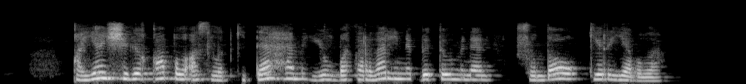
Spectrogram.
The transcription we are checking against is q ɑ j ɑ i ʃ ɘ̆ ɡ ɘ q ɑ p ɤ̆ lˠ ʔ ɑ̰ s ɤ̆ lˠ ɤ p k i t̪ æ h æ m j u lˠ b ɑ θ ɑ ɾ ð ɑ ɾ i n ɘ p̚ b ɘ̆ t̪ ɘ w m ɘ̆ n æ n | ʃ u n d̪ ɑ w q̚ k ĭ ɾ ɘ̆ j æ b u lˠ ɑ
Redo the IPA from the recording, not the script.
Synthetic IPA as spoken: q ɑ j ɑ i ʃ ɘ̆ ɡ ɘ q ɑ p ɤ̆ lˠ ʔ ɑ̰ s ɤ̆ lˠ ɤ p k i t̪ æ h æ m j u lˠ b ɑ θ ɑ ɾ ð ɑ ɾ i n ɘ p̚ b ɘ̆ t̪ ɘ w m ɘ̆ n æ n | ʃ u n d̪ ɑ u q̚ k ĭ ɾ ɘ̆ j æ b u lˠ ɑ

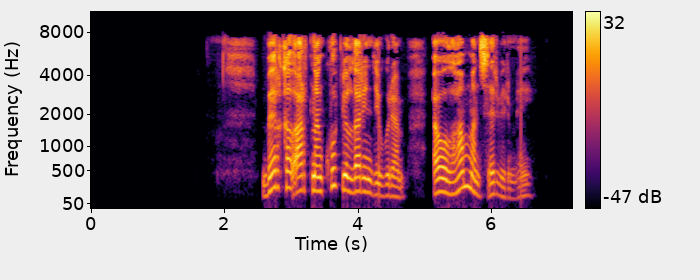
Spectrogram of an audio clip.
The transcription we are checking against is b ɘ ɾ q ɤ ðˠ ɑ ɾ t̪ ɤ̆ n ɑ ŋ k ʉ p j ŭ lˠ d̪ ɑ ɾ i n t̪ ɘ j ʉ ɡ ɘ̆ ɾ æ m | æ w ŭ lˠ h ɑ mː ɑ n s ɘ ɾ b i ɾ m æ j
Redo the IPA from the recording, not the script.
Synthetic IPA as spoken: b ɘ ɾ q ɤ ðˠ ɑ ɾ t̪ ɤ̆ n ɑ ŋ k ʉ p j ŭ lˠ d̪ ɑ ɾ i n d̪ ɘ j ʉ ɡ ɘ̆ ɾ æ m | æ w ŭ lˠ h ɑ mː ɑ n s ɘ ɾ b i ɾ m æ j

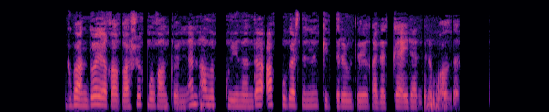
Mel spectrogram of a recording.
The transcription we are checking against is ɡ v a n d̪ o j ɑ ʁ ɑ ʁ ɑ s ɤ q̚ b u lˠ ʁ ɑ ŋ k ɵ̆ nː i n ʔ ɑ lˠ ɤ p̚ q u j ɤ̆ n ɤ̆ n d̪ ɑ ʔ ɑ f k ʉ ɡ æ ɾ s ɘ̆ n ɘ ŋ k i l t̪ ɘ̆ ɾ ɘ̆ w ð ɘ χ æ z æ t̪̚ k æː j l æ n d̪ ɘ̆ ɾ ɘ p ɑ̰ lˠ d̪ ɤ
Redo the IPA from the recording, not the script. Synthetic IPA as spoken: ɡ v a n d̪ o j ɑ ʁ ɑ ʁ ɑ ʃ ɤ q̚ b u lˠ ʁ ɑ ŋ k ɵ̆ nː æ n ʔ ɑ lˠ ɤ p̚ q u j ɤ̆ n ɤ̆ n d̪ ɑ ʔ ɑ f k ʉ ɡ æ ɾ s ɘ̆ n ɘ ŋ k i l t̪ ɘ̆ ɾ ɘ̆ w ð ɘ ʁ æ ð æ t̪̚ k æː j l æ n d̪ ɘ̆ ɾ ɘ p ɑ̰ lˠ d̪ ɤ

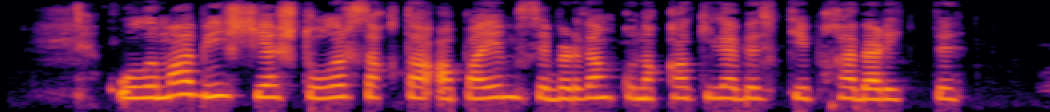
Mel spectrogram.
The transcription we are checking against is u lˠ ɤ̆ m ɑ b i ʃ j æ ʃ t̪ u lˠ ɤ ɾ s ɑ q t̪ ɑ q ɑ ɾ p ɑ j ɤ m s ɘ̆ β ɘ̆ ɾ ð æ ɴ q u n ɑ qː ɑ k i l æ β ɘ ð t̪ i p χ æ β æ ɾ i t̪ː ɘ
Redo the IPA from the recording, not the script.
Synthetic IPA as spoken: u lˠ ɤ̆ m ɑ b i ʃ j æ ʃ t̪ u lˠ ɤ ɾ s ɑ q t̪ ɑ ʔ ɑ p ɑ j ɤ m s ɘ̆ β ɘ̆ ɾ ð æ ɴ q u n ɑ qː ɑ k i l æ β ɘ ð t̪ i p χ æ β æ ɾ i t̪ː ɘ

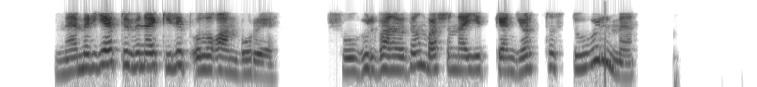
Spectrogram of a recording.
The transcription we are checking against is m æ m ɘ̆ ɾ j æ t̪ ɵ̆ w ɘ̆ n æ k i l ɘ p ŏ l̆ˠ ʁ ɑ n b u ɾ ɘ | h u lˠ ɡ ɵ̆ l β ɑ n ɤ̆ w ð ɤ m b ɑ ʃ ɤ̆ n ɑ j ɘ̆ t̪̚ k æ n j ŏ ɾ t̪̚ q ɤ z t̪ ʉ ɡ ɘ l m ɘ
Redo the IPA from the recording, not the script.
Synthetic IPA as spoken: m æ m ɘ̆ ɾ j æ t̪ ɵ̆ β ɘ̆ n æ k i l ɘ p ŏ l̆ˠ ʁ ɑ n b u ɾ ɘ | ʃ u lˠ ɡ ɵ̆ l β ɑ n ɤ̆ w ð ɤ ɴ b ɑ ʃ ɤ̆ n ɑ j ɘ̆ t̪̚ k æ n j ŏ ɾ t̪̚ q ɤ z t̪ ʉ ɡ ɘ l m ɘ

